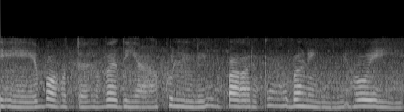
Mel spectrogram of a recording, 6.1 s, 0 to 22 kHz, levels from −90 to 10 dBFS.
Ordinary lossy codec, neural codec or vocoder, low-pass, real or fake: none; vocoder, 22.05 kHz, 80 mel bands, HiFi-GAN; 5.4 kHz; fake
